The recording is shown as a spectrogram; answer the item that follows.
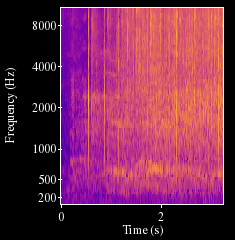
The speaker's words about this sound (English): All right, so you just heard what Matt Gaetz said. You hear that applause at the end of the speech. Those are Republicans, obviously, not Democrats.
